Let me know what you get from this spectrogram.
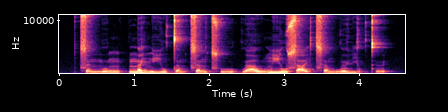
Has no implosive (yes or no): yes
